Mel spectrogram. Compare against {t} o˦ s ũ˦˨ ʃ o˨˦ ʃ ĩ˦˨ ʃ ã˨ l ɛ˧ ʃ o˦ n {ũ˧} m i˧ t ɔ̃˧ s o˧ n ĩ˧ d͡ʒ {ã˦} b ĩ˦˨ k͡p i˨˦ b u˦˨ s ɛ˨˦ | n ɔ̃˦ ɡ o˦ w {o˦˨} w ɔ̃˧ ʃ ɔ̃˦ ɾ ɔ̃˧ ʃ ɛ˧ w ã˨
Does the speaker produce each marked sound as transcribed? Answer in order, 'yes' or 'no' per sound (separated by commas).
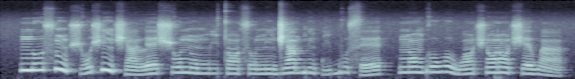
no, yes, yes, yes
